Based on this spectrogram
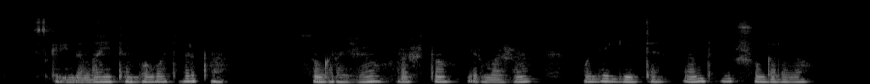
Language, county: Lithuanian, Klaipėda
